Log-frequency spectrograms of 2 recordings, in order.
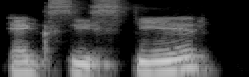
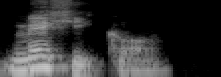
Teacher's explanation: It can have a CS type of sound, as in existir, or it can have a J sound, like in Mexico. You might even see Mexico spelled sometimes with a J, Mexico.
